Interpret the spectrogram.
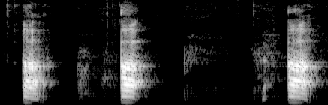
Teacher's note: So it is short, very short, and middle of the voice range. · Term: neutral tone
